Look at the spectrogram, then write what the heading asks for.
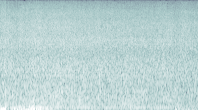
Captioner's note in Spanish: Sonido de oleaje suave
